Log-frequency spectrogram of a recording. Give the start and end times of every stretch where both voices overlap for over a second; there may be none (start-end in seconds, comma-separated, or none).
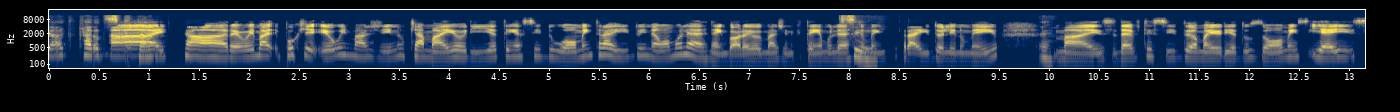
none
